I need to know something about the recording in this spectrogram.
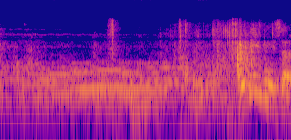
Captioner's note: drink fizzes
